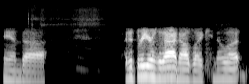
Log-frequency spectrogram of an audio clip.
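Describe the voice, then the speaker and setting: Talking fairly fast at a medium pitch, this thirtyish Northeastern American man chats loosely as a podcast guest, peppering his rambling with "like" and the odd curse word. It's a casual interview over a thin, phone-style remote connection, completely dry with no room sound.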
